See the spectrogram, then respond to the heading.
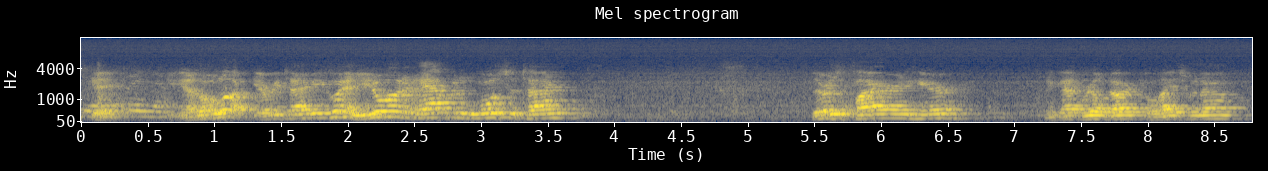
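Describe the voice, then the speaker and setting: A man in the role of a firefighter leads an interactive safety session for schoolchildren, keeping it folksy and instructive and often asking how they're doing. His voice sits high, and he talks fairly quickly but pauses often. Recorded from a distance in a big, very echoey room with an audience, there's a faint background noise.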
